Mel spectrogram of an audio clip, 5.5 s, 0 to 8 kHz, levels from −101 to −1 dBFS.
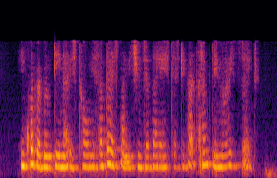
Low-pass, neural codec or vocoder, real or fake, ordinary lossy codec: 7.2 kHz; codec, 16 kHz, 0.5 kbps, X-Codec, HuBERT features, trained on general audio; fake; AAC, 16 kbps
